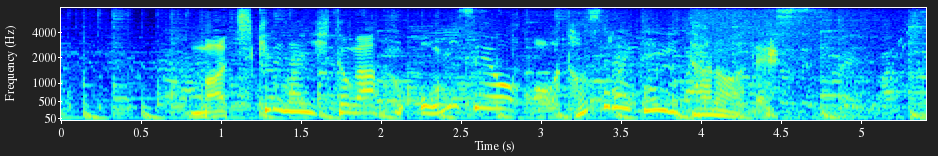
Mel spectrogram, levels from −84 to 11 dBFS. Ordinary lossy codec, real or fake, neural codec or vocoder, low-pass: none; real; none; none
